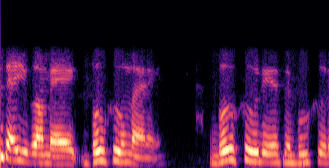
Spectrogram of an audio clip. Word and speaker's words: Beaucoup: Now, real briefly, tell me about your nonprofit organization, Beaucoup. Now, do you say it like that? You say it in the French way?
